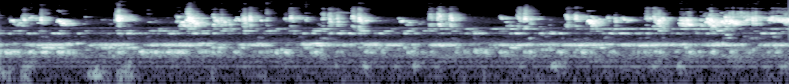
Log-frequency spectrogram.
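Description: Sparrows chirp busily and continuously, overlapping bright, high chips and short trills from several birds, with a steady low hum beneath.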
